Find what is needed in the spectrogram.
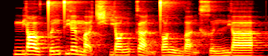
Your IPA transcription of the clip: m j ɑ˥˩ ʊ̯ t̪ ə˥ n t̪ j ɛ˥˩ m ä̰˨˩ t͡ɕʰ j ɑ˧˥ ŋ k a̰˨˩ n t̪ ɑ˥˩ ŋ m w a̰˨˩ n x ə˧˥ n n̪ j ä˥

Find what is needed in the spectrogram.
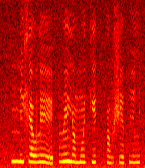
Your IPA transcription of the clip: nː i xʲ a o̯ l e | β ẽ j ɐ̃ m õ e̯ kʲ e kː ɐ̃ v ʃ e p i l

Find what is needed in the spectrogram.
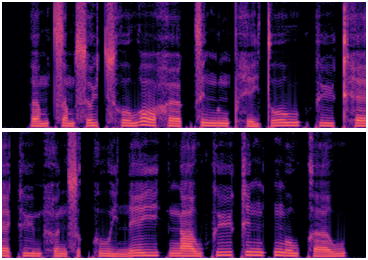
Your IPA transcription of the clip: ɐ˨˥ m t͡s ɐ˨˩ m s ɵ˧ ɥ t͡sʰ o˨˥ w ɔː˨˧ h œː˨˥ k̚ s ɪ˧ ŋ ʊ˨˧ ŋ pʰ e˨˩ j t̪ o˥ w | k yː˨ kʰ ɛː˨ k yː˨˩ m h ɵ˨˩ n s ʊ˨ k̚ h uː˨˩ j n̪ e˥ j | ŋ aː˨ w k yː˥ k ɪ˥ ŋ ɪ˥ k̚ ŋ o˧ w k ɐ˨˧ w

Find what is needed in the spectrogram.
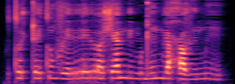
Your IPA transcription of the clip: t o ʃ ʈ e t ũ v e r e r ɒ ʃ æ mʲ æ m o ɖ ĩ mʲ e ħ ɒ vʲ ũ m i

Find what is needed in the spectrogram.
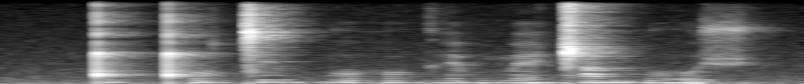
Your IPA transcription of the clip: ǃ o kʷ ǃʼ o ǀ ɪ b ɓ o h o ɡʱ ɛ b m ɛ ǁ a m ɓ o ʃ

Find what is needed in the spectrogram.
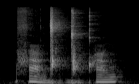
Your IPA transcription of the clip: s æ̃ ɡ͡ǀ i ɡ͡ǀ u qʰ ĩ

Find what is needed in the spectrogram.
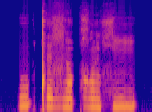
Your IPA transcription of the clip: u ʔ ǃ ɛ ɮ ɛ̃ q ʁ ũ l ç i

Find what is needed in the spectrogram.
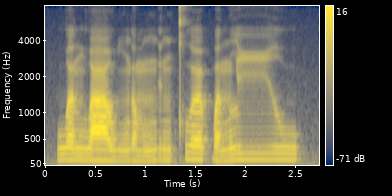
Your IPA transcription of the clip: w ɐ˧ n w aː˨ w ŋ ɐ˨ m ŋ ɪ˧ ŋ kʷʰ œː˥ p̚ ɐ˨˥ n l iː˥ w

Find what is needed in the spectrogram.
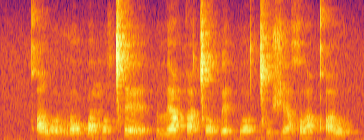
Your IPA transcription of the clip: qʼ ɔ w ɔ r ɔ p ɒ m ɔ ǀʰ ɛ | β ɛ q o ǀ ɔ ɓ ɛ ɡ͡b ɔ ɡ͡ǀ o ʒ ɛ χ o qʼ o

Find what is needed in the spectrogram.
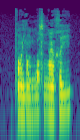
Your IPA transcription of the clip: pʼ ɔ̃ j ɔ̃ b n u sˤ ŋ æ̃ χ i

